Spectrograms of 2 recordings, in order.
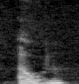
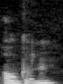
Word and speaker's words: ogham: The origins of the tree ogham, pronounced ogham, some people say ogham, but it is ogham. It's a silent g.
